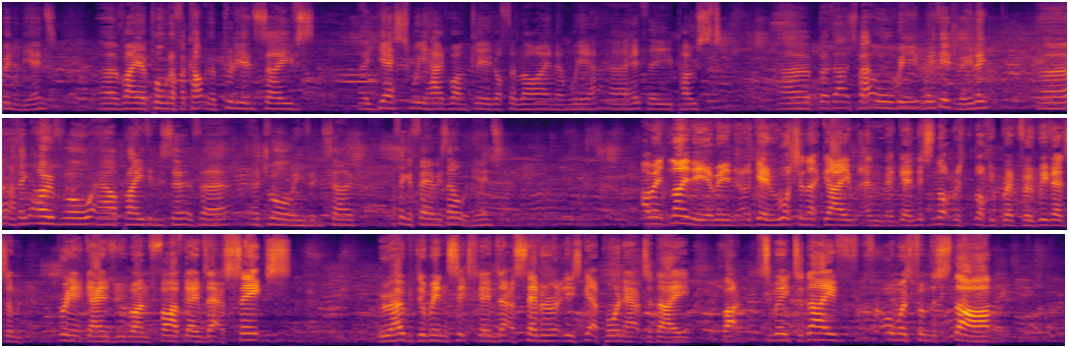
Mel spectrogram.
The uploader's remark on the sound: podcast from the pub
